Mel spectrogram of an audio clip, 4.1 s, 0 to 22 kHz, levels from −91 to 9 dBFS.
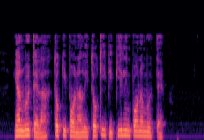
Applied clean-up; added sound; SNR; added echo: none; none; none; none.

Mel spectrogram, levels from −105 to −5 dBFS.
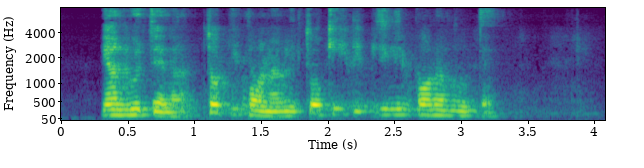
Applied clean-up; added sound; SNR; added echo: neural mask model DeepFilterNet 3.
